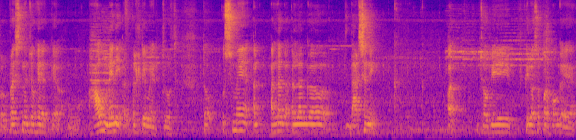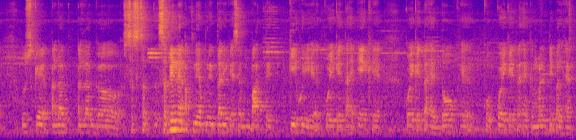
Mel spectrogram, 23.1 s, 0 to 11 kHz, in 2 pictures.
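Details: Adult man who stammers, on Day 6 of a daily stammering practice routine (breathing, vowel, tongue and lip exercises, tongue twisters, story telling), telling a story in Hindi; stammering.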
